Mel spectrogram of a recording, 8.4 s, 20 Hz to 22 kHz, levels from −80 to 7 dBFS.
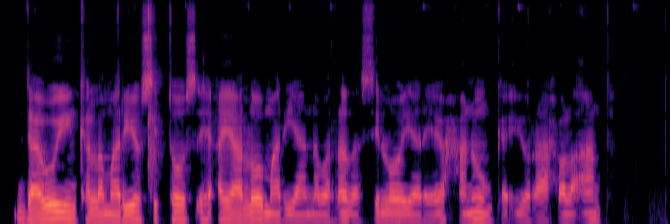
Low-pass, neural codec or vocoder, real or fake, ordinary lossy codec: none; none; real; none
